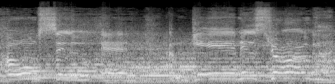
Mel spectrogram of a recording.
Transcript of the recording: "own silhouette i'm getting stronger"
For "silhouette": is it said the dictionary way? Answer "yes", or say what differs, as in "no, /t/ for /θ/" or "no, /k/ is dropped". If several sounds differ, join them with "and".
no, /t/ is dropped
